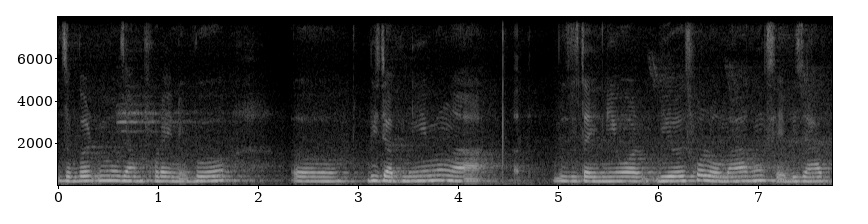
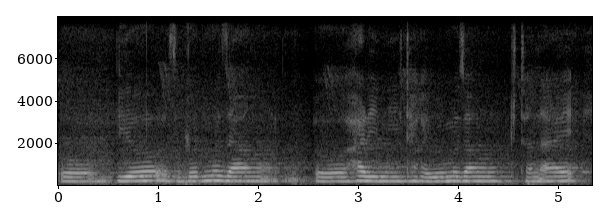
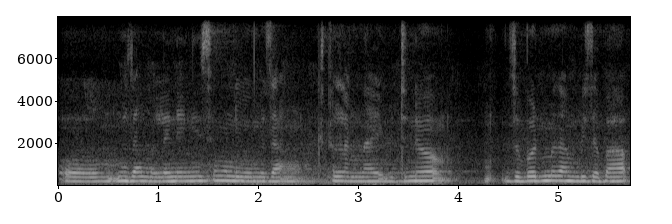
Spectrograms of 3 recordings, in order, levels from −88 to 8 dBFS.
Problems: background sounds at intervals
